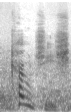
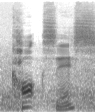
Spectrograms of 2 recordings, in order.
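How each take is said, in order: First: The name has ch and sh sounds. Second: The name has plain ks and s sounds. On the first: The speaker calls it right. "It's pronounced Cochish. because apparently C S is C H, and S equals S H" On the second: The speaker calls it wrong. "apparently not"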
